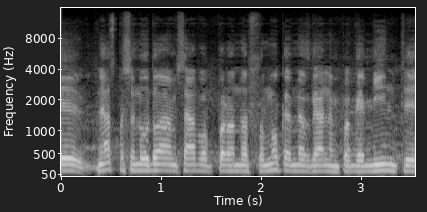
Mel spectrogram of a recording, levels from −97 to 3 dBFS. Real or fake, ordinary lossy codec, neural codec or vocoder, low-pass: fake; AAC, 64 kbps; codec, 32 kHz, 1.9 kbps, SNAC; 14.4 kHz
